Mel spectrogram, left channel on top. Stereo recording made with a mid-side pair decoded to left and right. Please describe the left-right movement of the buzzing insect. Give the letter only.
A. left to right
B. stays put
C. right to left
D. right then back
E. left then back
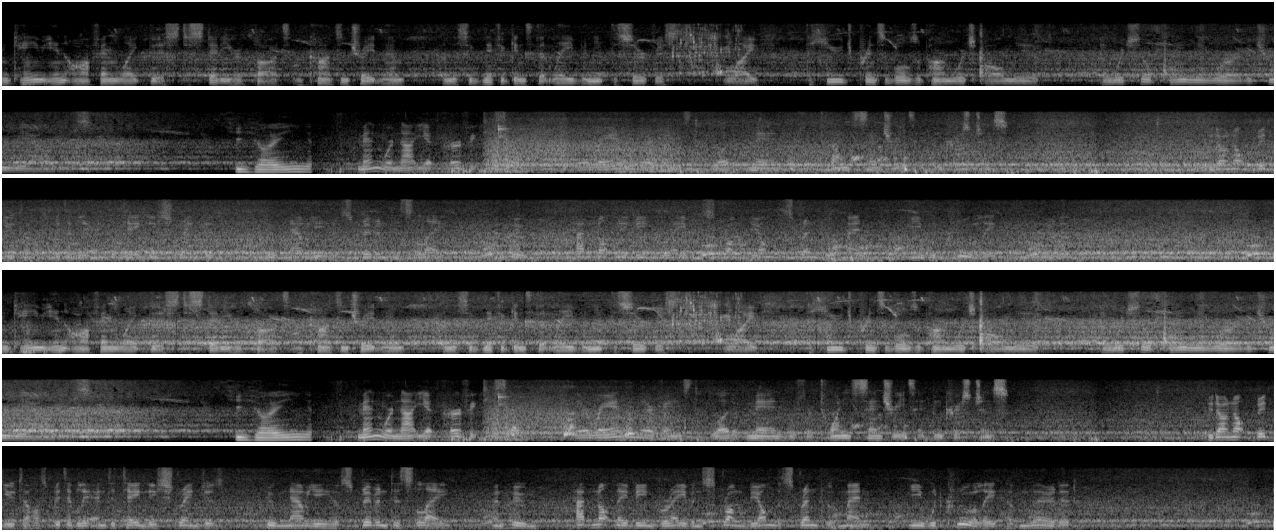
C.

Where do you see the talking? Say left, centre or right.
right.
